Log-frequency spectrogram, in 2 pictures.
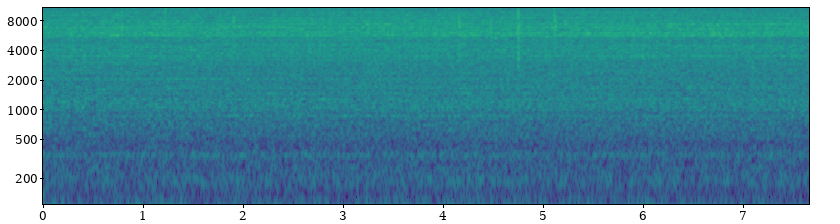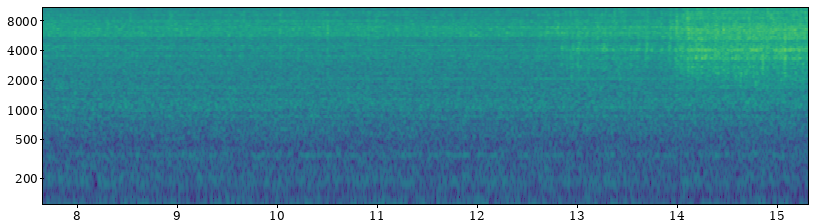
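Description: A steady hum and hiss from a pan of garlic and onion on low heat. About 14 seconds in, a louder sizzle starts as raw chicken cubes are pushed into the hot oil.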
